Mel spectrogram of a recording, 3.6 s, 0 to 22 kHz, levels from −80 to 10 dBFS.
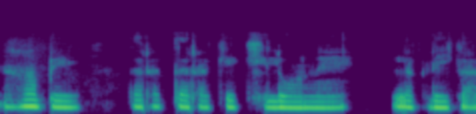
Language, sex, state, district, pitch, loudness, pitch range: Hindi, female, Bihar, Supaul, 185 Hz, -23 LUFS, 175-195 Hz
